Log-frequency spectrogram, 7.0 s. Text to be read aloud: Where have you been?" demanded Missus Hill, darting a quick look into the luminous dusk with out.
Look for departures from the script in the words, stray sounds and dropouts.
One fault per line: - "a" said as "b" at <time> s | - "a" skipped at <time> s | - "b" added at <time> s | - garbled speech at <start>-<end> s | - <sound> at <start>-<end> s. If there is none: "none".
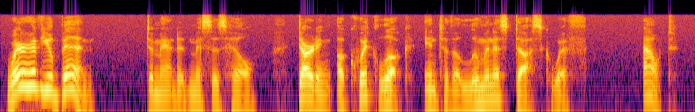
none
